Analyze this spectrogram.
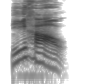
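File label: "nihao", Chinese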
